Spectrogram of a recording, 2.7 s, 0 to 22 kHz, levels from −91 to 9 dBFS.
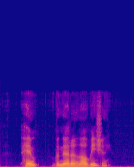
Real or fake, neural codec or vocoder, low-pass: fake; autoencoder, 22.05 kHz, a latent of 192 numbers a frame, VITS, trained on many speakers; 9.9 kHz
